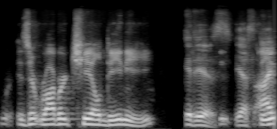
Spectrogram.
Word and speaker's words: Cialdini: name wrong i guess it's is it robert cialdini it is yes i mispronounced it just said it right yes yeah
